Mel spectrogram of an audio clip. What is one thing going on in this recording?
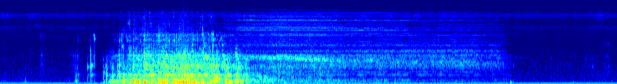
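Water rushes and churns, muffled as if heard underwater.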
